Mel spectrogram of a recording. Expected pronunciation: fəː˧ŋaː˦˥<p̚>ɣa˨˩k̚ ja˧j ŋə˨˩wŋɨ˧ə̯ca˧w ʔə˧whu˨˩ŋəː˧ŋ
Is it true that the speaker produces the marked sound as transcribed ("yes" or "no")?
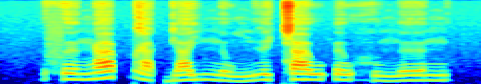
yes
